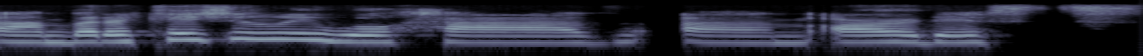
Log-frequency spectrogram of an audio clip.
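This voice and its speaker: A woman with a Spanish accent speaks at a moderate pace with fairly even intonation, the sound dry and close with no echo and the background quiet. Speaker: college admissions counselor. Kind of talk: live campus tour. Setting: walking tour on campus, live stream. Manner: casual, with many fillers.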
